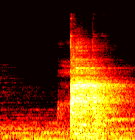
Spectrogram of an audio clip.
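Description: A weightlifter's sudden, forceful exhale while pressing a heavy barbell on an incline bench, loud about a second in and trailing off over the next second.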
